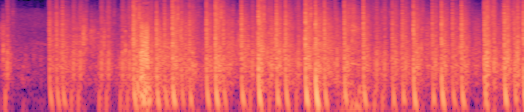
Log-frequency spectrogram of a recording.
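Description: Simulated gunfire erupts in an ArmA military battle on a beach: dense, fast bursts of rifle and machine-gun shots crackle continuously and loudly, overlapping in rapid rhythm after a brief quiet start.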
